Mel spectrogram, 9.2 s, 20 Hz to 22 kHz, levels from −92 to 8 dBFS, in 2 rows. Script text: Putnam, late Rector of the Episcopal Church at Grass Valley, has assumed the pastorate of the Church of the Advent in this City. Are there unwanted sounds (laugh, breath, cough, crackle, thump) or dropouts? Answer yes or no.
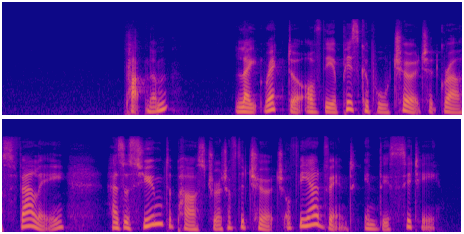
no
